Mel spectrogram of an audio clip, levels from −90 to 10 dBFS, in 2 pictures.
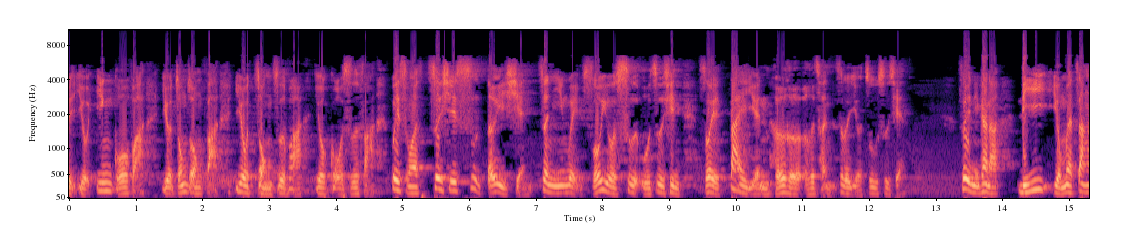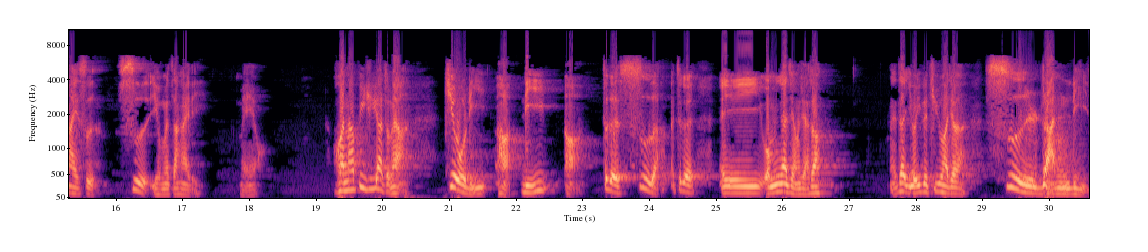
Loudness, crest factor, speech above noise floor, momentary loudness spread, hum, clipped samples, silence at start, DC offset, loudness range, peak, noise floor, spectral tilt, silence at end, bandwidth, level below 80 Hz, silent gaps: -11 LUFS; 12 dB; 50 dB; 10 LU; none; 1%; 0 s; under 0.1%; 4 LU; 0 dBFS; -61 dBFS; -5.5 dB/octave; 0 s; 11 kHz; -44 dBFS; none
